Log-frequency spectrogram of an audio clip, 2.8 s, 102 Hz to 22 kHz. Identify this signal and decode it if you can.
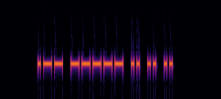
Morse code, heard as a keyed tone, about 36 wpm, 700 Hz. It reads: W0III
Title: USA Call Signs - 5 Characters - Repeated 3x - 35wpm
